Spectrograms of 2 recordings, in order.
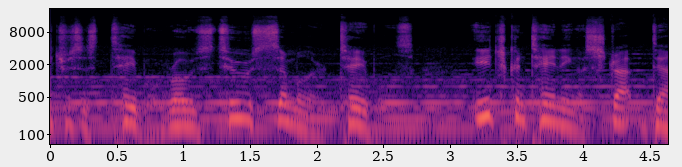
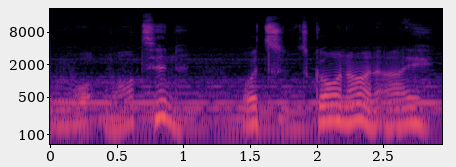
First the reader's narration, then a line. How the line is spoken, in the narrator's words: Beatrice groaned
